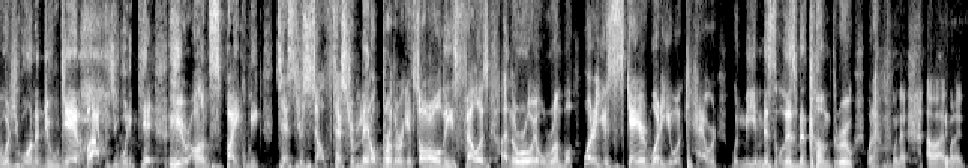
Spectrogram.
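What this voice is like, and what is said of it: Raspy gravelly wrestler promo impression. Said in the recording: “Macho Man impression ... a little bit of like a throat surgery combined with a copious 80s cocaine usage. And that's how you get to your Macho Man impression.”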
